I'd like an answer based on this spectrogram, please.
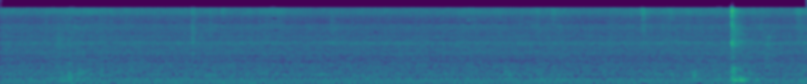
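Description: Steady mechanical hum of the mat room, with one heavy thump about five and a half seconds in: a body landing on the mats during a takedown.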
